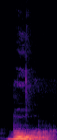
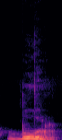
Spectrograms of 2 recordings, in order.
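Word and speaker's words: buur: Okay, according to the Luo dialects of the Luo of Barkazal, the word for whole is spelled as B-U-U-R. Bur.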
